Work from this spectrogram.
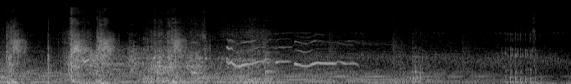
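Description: A tiger creature roars in the Black & White 2 game, a rough, growling bellow over busy game sounds, with a bright wavering cry partway through and a faint voice under the mix.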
